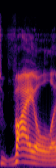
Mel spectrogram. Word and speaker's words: Viola: It's Viola, not Viola.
